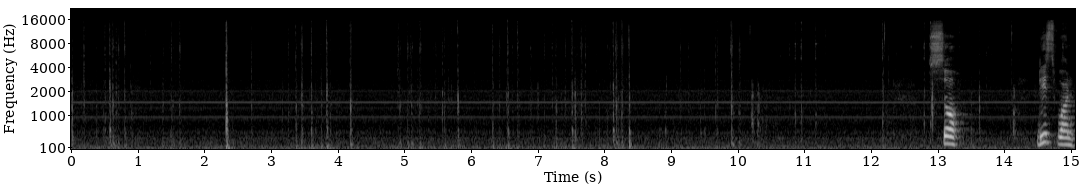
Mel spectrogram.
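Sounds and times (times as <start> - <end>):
computer keyboard typing: 0.1 - 1.7, 3.2 - 8.5, 9.1 - 11.4.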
